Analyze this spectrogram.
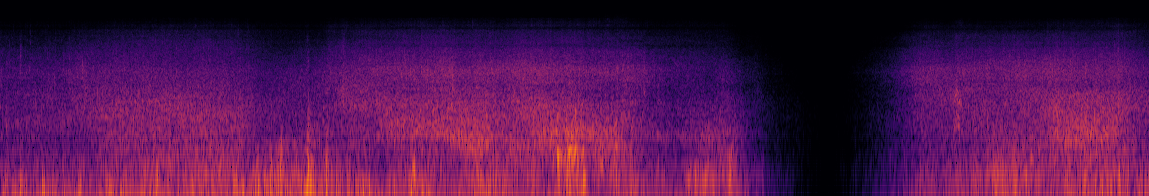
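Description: Small waves washing up on a sandy beach, with wind buffeting the microphone. The sound fades out completely a little past halfway and fades back in about a second later.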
